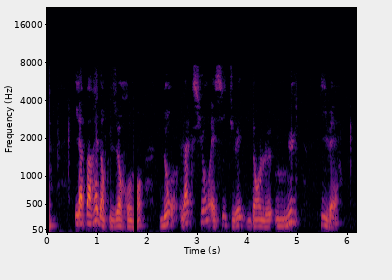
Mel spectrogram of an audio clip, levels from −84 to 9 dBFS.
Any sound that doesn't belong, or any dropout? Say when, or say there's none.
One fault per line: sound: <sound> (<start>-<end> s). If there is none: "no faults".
sound: dropout (1.7-1.8 s)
